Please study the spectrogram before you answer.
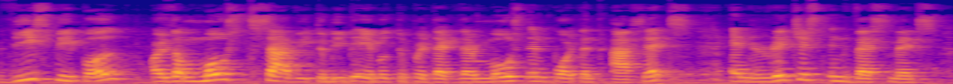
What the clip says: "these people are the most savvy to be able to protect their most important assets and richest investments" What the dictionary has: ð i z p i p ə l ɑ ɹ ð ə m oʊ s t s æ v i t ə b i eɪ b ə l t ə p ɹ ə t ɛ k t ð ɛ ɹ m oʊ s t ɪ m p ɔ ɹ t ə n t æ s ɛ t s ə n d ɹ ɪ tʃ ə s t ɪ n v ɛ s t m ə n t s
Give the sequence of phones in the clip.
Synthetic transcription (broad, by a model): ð i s p i p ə l ɑ ɹ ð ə m oʊ s t s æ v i t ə b i eɪ b ə l t ə p ɹ ə t ɛ k t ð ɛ ɹ m oʊ s t ɪ m p ɔ ɹ t ə n t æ s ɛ t s ə n d ɹ ɪ tʃ ə s t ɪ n v ɛ s t m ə n t s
